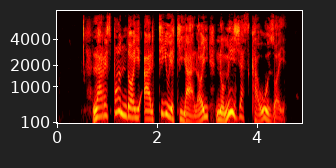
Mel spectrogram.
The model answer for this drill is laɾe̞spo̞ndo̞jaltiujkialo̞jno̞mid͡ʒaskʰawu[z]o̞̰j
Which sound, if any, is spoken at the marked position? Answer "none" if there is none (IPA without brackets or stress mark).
z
